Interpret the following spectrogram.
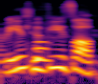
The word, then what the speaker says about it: Caviezel: Like, I was gonna say if we got Jim Caviezel or however you pronounce his last name, Caviezel, thank you.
